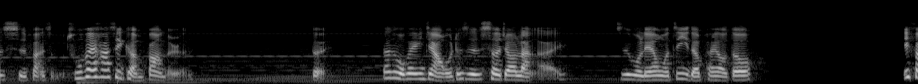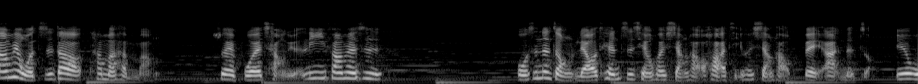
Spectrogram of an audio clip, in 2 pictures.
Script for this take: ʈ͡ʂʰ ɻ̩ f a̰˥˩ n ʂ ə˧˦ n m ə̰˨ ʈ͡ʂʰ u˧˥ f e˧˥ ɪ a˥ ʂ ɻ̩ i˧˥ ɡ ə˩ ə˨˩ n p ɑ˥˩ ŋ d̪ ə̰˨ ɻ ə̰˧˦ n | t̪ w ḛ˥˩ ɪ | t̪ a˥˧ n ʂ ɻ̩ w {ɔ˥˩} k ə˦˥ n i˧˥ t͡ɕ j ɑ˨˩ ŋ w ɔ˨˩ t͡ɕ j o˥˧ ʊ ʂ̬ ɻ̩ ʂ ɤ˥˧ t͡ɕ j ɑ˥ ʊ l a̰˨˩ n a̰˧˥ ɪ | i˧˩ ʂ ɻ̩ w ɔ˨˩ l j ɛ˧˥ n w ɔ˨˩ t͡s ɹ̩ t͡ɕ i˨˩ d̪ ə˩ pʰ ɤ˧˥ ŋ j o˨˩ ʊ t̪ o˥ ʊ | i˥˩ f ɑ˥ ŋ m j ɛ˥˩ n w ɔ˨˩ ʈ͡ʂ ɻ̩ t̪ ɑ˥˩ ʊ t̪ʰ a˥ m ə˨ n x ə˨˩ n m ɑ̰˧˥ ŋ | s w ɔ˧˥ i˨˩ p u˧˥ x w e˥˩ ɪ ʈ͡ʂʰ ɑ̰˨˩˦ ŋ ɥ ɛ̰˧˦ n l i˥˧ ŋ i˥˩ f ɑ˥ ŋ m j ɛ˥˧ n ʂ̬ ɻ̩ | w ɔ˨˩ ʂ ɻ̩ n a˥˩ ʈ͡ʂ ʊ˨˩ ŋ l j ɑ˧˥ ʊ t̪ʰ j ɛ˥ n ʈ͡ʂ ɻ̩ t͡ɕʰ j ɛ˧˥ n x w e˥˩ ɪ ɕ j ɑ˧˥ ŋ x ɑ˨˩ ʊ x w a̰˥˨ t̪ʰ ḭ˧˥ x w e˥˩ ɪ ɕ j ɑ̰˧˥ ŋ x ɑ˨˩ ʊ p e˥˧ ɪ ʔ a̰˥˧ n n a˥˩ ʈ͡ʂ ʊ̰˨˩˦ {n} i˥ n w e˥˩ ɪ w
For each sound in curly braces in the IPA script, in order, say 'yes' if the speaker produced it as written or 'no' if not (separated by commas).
no, no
